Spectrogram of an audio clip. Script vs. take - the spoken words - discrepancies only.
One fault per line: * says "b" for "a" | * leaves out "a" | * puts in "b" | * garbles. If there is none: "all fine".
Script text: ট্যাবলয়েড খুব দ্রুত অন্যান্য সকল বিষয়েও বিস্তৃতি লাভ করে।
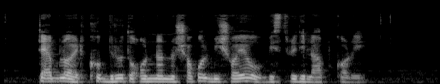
all fine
